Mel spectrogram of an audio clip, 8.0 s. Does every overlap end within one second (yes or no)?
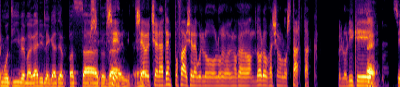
no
